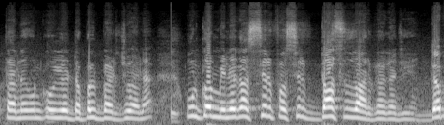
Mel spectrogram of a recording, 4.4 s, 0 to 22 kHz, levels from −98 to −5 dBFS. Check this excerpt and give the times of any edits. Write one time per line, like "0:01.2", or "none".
0:01.7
